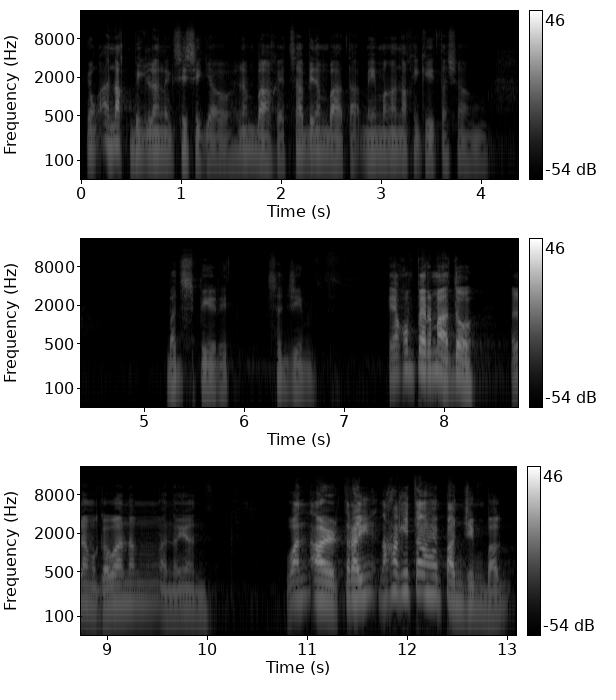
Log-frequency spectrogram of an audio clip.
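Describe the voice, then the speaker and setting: Preaching with a mid-range voice and steady, moderate speed, a Filipino-accented man mixes Tagalog and English. His sermon is lively and full of jokes and stories, and the sound carries a long reverb tail.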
